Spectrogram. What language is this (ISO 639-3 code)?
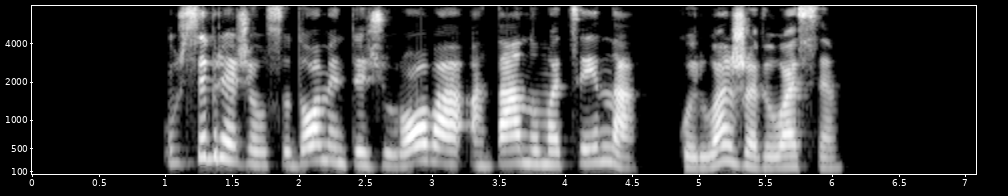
lit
